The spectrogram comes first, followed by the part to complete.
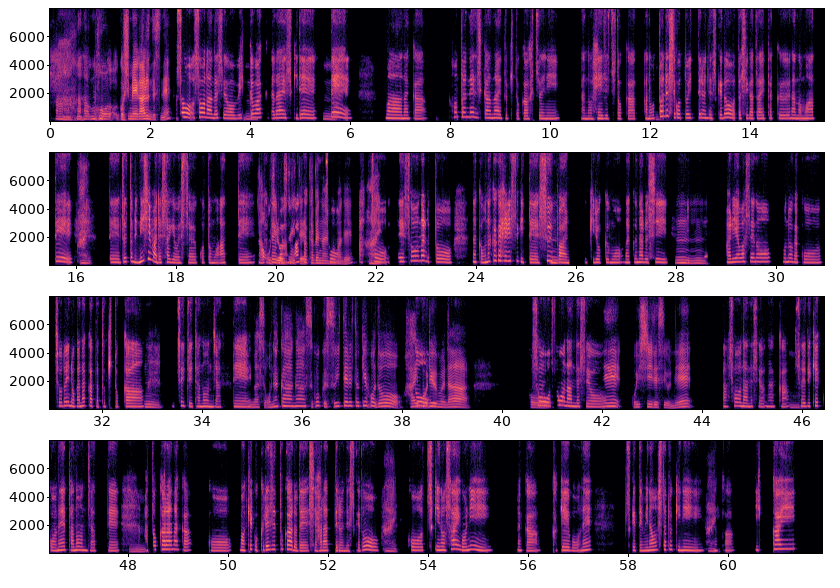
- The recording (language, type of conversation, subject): Japanese, advice, 忙しくてついジャンクフードを食べてしまう
- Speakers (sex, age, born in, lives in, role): female, 25-29, Japan, Japan, user; female, 45-49, Japan, Japan, advisor
- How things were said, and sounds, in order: in English: "ハイボリューム"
